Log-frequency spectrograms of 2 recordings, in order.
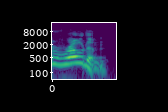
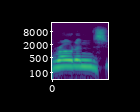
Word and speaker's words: Rotom: Consider Rotom, also known as Rotom, depending on how you pronounce his name, which is an electric ghost-type Pokemon introduced in Generation 4.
